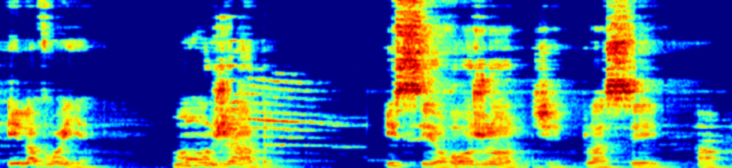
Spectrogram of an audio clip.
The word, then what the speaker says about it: mangeable: Et donc, j'ai placé le E entre le G et la voyelle pour obtenir toujours le son J.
